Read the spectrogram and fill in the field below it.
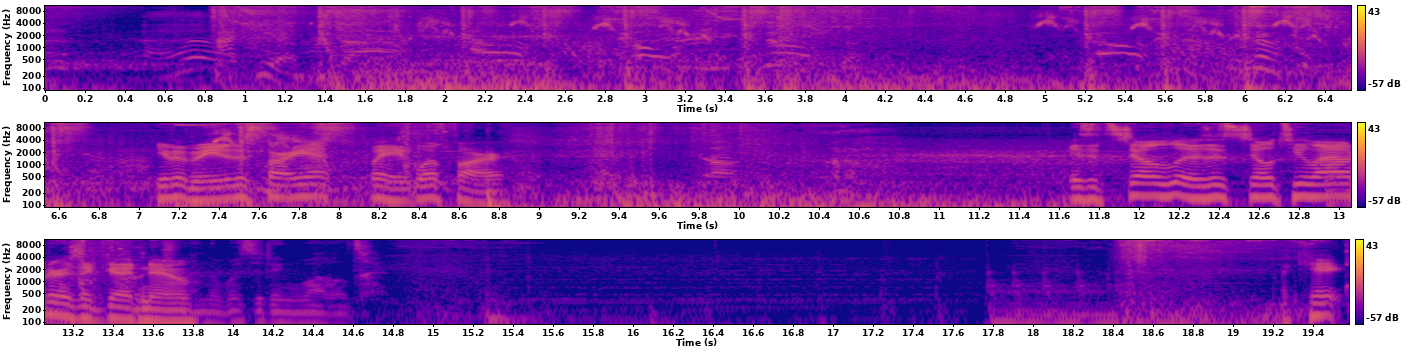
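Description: Spells crack and blasts boom in a video game.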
